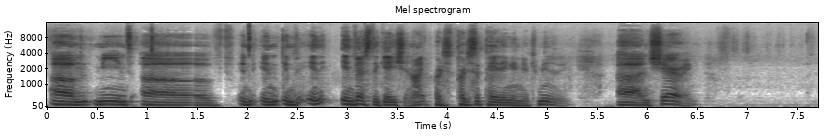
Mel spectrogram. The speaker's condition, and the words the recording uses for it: Stuttering. And I feel like when I speak, I have this continual rupture.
